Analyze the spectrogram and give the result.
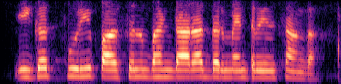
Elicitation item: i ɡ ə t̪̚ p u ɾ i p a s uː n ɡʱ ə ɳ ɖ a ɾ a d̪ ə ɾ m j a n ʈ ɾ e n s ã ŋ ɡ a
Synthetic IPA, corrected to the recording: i ɡ ə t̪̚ p u ɾ i p a s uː n bʱ ə ɳ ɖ a ɾ a d̪ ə ɾ m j a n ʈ ɾ e n s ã ŋ ɡ a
